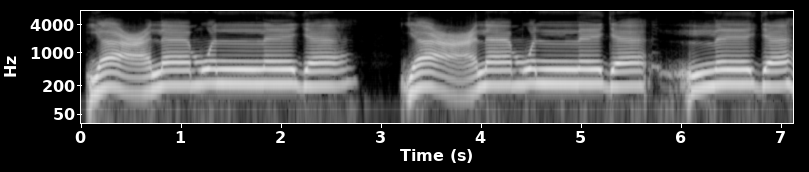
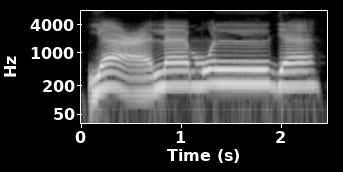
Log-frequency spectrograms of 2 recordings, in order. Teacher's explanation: huruf lam suka mantul karena lidah kita keburu turun duluan sedangkan huruf berikut setelah lamnya enggak langsung kita lafalkan jadinya ada bunyi pantulan di sana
